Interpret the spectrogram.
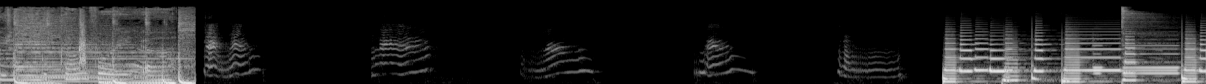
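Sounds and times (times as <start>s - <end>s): cat meowing: 2.0s - 2.7s, 3.7s - 4.5s, 5.2s - 6.1s, 6.9s - 7.6s, 8.4s - 9.2s.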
